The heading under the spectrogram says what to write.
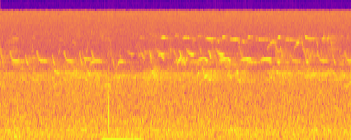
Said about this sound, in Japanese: さっきの菊頂きとか、その今鳴いてるヒガラとかは、こういう針葉樹が好きな鳥なんですね。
